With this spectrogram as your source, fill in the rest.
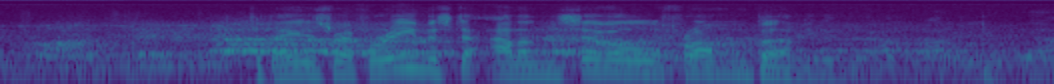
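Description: A stadium crowd sings loudly for a few seconds.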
